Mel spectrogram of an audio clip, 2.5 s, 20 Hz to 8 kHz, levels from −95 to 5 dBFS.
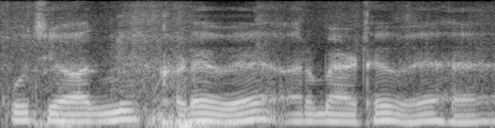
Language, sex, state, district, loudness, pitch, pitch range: Hindi, male, Uttar Pradesh, Saharanpur, -15 LUFS, 125 Hz, 120-135 Hz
